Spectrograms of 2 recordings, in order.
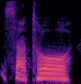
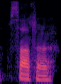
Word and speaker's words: Sato: the red shirt um I was actually pronouncing his name wrong when we did this it's sat and not Sato sat means salt plenty more bumpers where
